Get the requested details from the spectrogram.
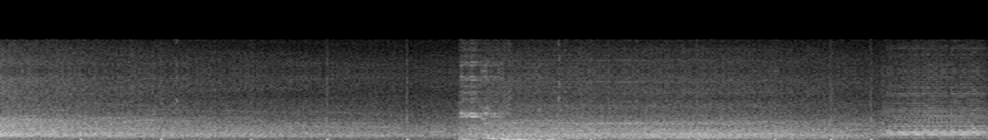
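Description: A basketball bounces steadily on a wooden court.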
